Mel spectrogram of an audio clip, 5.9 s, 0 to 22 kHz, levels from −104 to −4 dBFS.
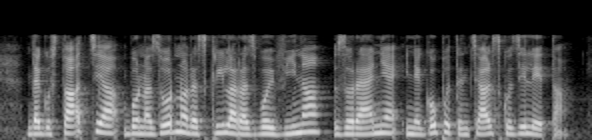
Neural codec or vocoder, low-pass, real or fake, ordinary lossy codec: none; none; real; none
